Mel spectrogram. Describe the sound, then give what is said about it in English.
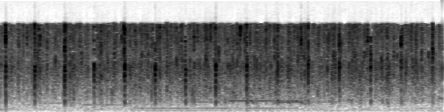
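A round of applause from many hands for a Catholic bishop, a dense, steady crackle of clapping sustained throughout without any talking over it. “That's what that Catholic bishop did, and I think he deserves a good round of applause, too, don't you?”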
